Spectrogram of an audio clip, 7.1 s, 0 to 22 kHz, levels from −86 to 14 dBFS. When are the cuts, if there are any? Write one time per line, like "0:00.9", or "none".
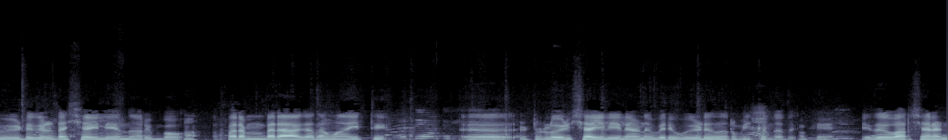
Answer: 0:01.6

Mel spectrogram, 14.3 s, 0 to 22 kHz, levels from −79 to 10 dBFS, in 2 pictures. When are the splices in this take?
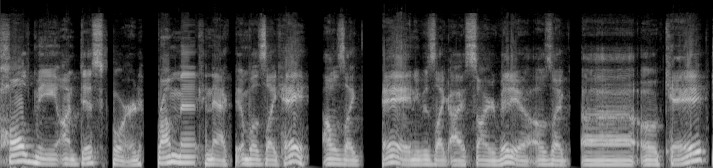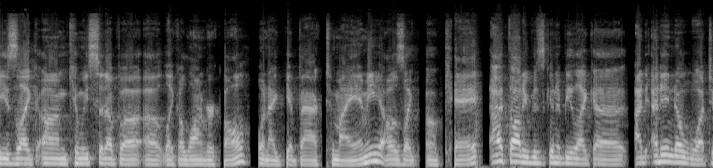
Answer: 0:12.0

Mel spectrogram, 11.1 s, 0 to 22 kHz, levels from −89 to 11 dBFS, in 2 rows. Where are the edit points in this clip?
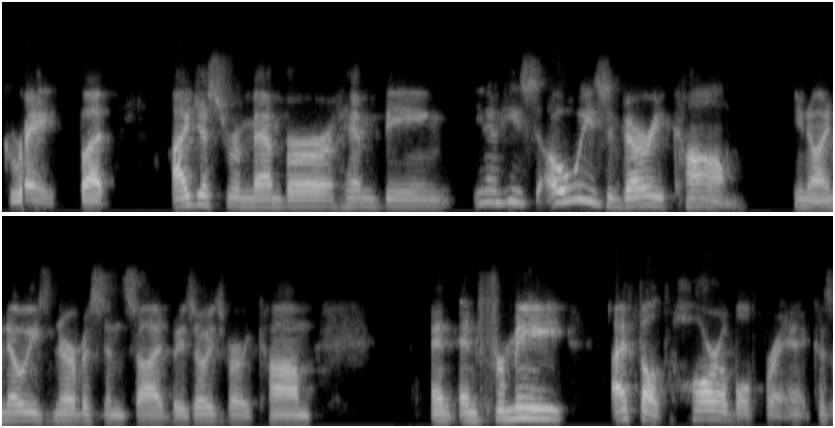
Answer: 0:08.1

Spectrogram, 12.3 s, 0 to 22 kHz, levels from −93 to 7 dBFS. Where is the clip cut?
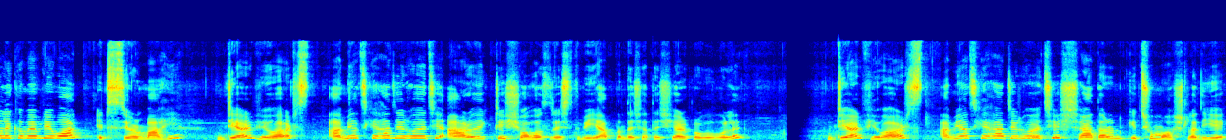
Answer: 0:01.7

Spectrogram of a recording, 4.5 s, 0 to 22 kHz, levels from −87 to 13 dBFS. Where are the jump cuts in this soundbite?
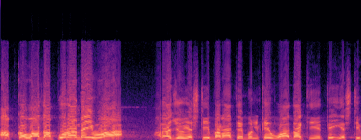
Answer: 0:02.0

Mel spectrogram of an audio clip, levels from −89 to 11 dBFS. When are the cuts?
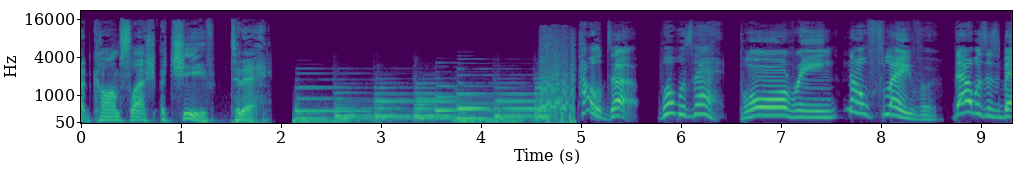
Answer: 0:01.9

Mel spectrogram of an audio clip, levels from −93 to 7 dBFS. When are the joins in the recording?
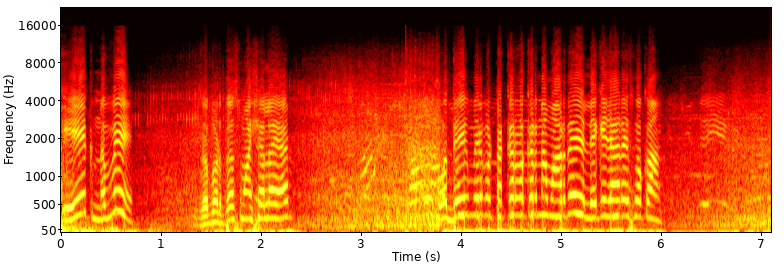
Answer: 0:03.4

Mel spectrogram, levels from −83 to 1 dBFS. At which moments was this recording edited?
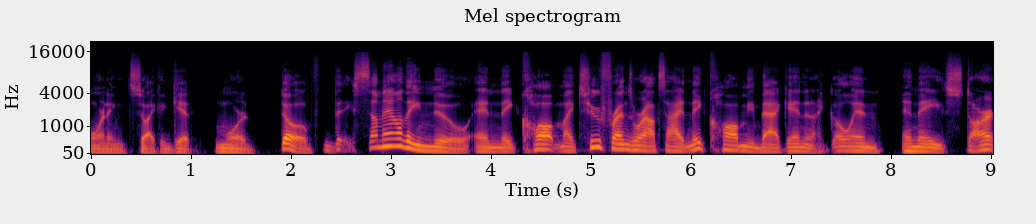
0:02.3
0:08.0

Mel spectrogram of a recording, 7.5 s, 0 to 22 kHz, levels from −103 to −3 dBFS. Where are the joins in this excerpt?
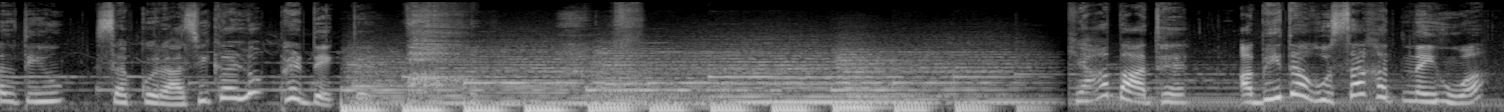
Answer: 0:05.0

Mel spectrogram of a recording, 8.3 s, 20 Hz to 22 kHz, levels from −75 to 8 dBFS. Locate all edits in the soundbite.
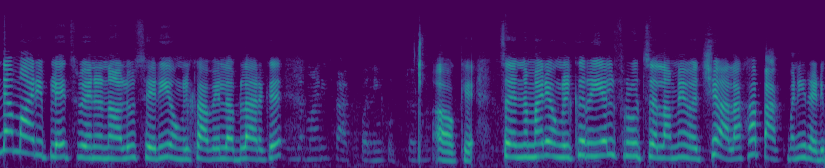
none

